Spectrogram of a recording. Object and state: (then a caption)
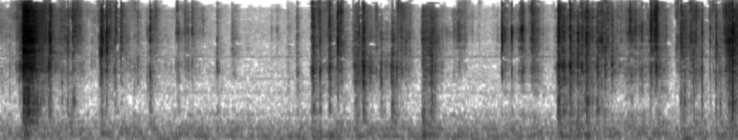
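Soap bar being carved. A utility knife blade scrapes the crumbly surface of a solid, round, pink-speckled, palm-sized soap bar held in the hand, carving chunks out of it. Bright, dry, crunchy scrapes and crackles come in irregular bursts separated by short quiet gaps, and each burst dies away almost at once.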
